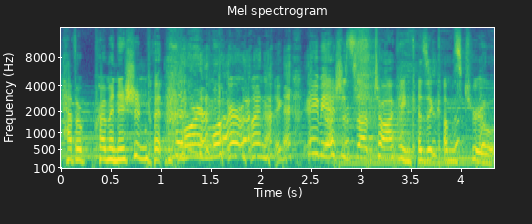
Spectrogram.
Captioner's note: both laughing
